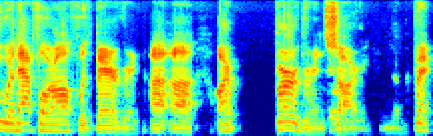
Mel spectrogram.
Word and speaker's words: Berggren: It is not Berggren, it is Berggren. That is exact. So Jason's putting the bear up there. It's Berggren, and that's how he told Curbs to pronounce his name.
